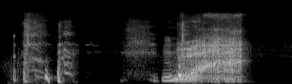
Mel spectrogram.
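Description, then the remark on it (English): A man breaks into a coughing fit: a couple of sharp hacking bursts, a pause, then longer, rasping coughs and throat-clearing, loud with no talking. “He's still going.”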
